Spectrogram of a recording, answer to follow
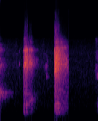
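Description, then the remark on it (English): Two loud, wet retching bursts of a creature's projectile vomiting, each about a third of a second, separated by a short pause, with a faint gurgle trailing at the end and no talking. “I told you to look out for the projectile vomiting, kid.”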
